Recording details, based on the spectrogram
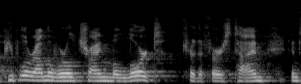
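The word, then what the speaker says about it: Malört: Everyone remembers that I don't pronounce the T in Malor. Malor, Malor, LOL. Yeah, it should be like Malurt. Yeah, because it's got that double O, and I think it makes more of a Yeah.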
